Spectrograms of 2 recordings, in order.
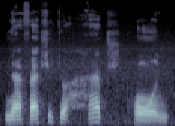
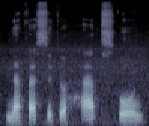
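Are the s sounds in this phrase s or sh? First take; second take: sh; s. First: The s sounds are said as sh. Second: The s sounds are said as plain s. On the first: "an opium addict accent" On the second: "Instead of saying"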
